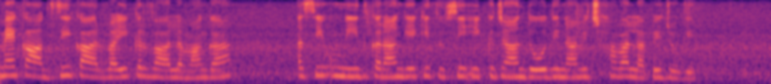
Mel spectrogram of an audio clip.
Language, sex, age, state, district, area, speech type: Punjabi, female, 18-30, Punjab, Gurdaspur, rural, read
